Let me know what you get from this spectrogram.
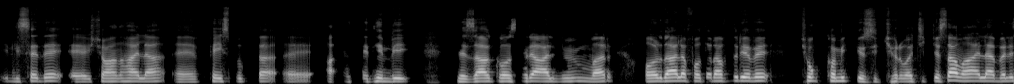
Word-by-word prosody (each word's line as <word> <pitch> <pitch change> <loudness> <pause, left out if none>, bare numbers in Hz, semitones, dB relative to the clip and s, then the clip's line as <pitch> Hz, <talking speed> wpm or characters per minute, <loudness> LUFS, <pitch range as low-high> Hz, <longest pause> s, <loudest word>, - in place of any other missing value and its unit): Lisede, 155 +3 -2
eee, 130 0 -1
şu 140 +2 -1
an 140 0 +1
hâlâ, 145 0 0
eee, 120 0 -5
Facebook'ta, 140 0 -4
eee, 65 +1 -5
arşivlediğim 135 +3 -5
bir 140 -2 +1 0.5
Ceza 145 +2 +4
konseri 145 +1 +1
albümüm 145 +1 0
var. 140 +3 +3 0.3
Orada 150 +2 +5
hâlâ 165 +1 +6
fotoğraf 160 -1 -1
duruyor 170 -1 +3
ve 170 0 +3 0.3
çok 165 -1 -1
komik 160 -1 0
gözüküyorum 135 +1 -3
açıkçası 145 +6 +1
ama 170 -4 +6
hâlâ, 160 -2 +3
böyle, 155 +1 +1
145 Hz, 155 wpm, -24 LUFS, 140-160 Hz, 0.5 s, hâlâ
